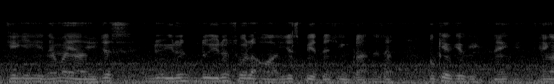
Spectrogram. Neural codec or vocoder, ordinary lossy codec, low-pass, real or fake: vocoder, 44.1 kHz, 128 mel bands every 512 samples, BigVGAN v2; none; 7.2 kHz; fake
